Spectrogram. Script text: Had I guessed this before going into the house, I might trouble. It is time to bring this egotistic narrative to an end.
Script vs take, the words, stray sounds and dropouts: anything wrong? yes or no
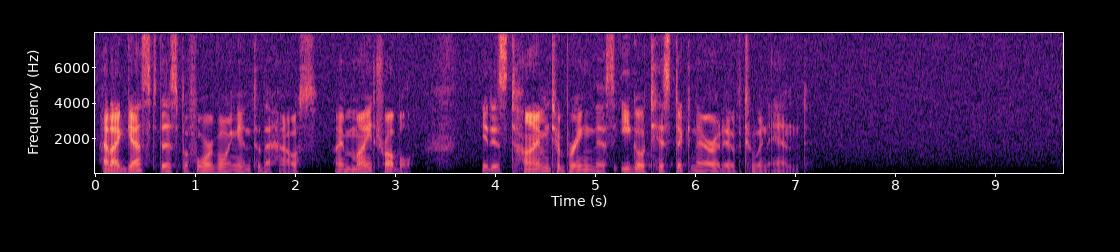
no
